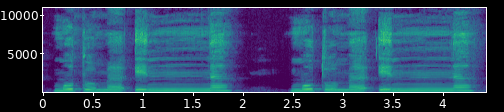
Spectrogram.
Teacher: یہاں پر غنہ ہو رہا ہے، 1 الف کے برابر آپ نے ناک میں آواز ٹھہرانی ہے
